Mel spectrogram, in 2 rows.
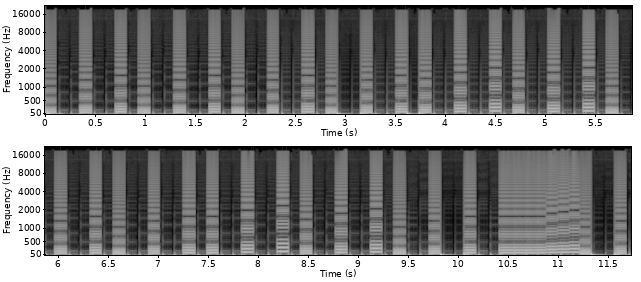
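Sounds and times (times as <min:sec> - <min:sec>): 
bass: 0:00.0 - 0:11.7.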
